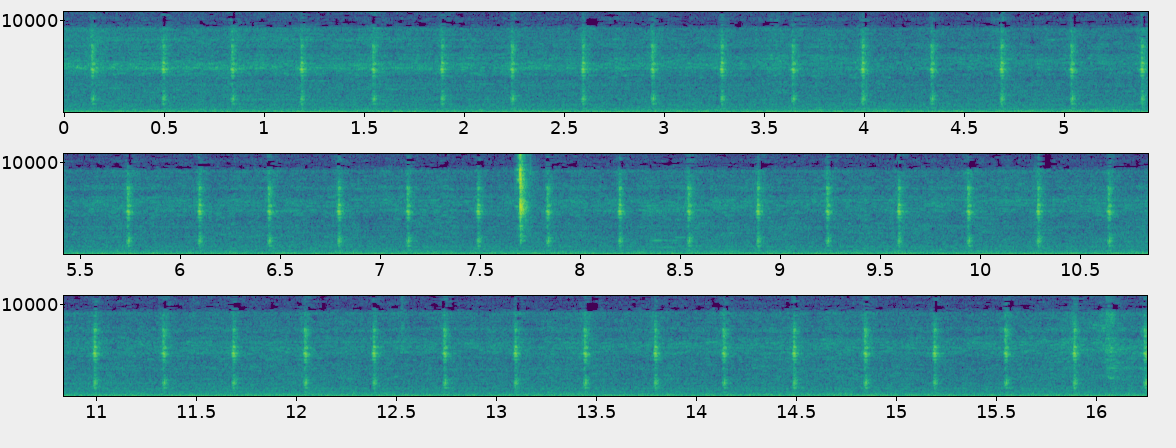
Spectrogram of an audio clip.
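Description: Steady mechanical ticking in a semi-truck cab, about three even ticks a second, over a low steady hum, with one sharper click about halfway through.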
